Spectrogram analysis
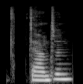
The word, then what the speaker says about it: Downton: Downton? There we go. I paid attention. Yeah. Downton and Worcester. Y'all just stop pronouncing the rest of the words.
